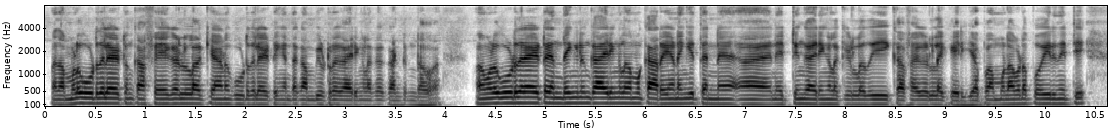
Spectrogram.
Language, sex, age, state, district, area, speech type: Malayalam, male, 60+, Kerala, Kozhikode, urban, spontaneous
